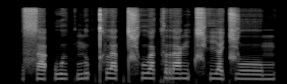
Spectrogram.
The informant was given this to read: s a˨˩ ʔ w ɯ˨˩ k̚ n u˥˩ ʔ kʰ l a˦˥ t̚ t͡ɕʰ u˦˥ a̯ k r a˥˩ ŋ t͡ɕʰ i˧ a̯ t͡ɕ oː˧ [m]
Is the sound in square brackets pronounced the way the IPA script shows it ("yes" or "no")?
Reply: yes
